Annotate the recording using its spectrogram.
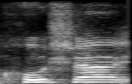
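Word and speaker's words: Xhosa: Eventually, the Kosha women, so Kosha is a tribe in South Africa and is spelled X H O S A.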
